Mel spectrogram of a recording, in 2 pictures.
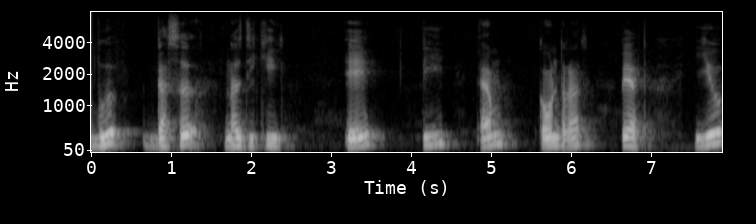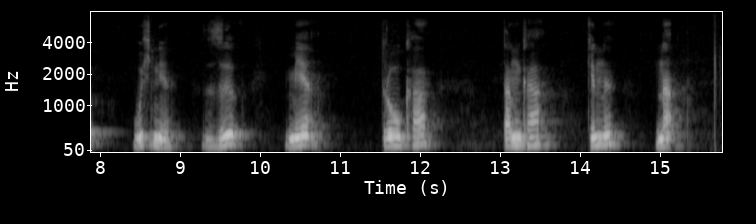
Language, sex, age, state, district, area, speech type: Kashmiri, male, 45-60, Jammu and Kashmir, Budgam, urban, read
